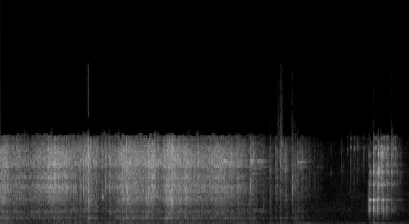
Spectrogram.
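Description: A handful of small metal charms rattling and clinking for about three seconds, then a short clatter near the end as they land in a wooden bowl.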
